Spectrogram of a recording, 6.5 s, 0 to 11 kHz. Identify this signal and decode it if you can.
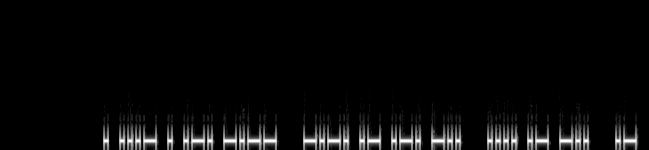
Morse code, heard as a keyed tone, about 30 wpm, 700 Hz. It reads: EVERY CARD HAD A
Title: Sentences from Top 1400 Words 30wpm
